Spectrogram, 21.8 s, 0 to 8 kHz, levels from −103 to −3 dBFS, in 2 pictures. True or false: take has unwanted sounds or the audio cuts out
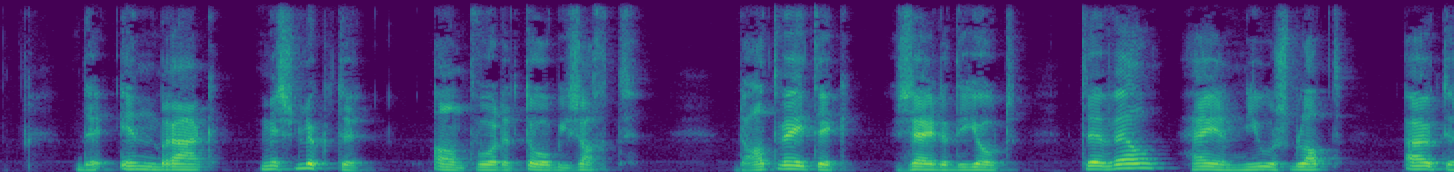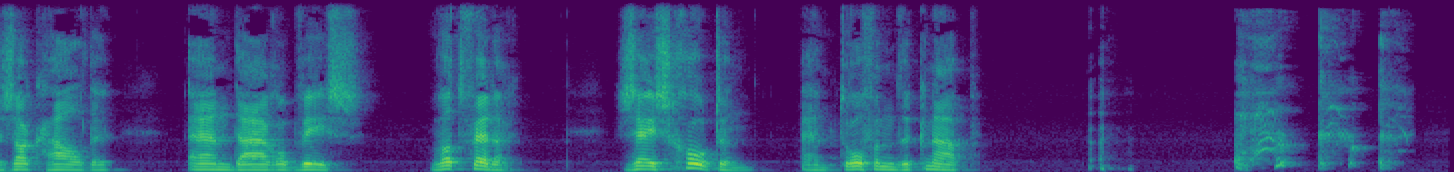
true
